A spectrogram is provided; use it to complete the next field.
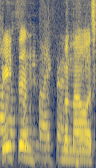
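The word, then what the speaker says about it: Momoa: I don't think I I'm pretty sure it's Jason Mimoa, ain't it? I always say Samoa. That's the It's the country.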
